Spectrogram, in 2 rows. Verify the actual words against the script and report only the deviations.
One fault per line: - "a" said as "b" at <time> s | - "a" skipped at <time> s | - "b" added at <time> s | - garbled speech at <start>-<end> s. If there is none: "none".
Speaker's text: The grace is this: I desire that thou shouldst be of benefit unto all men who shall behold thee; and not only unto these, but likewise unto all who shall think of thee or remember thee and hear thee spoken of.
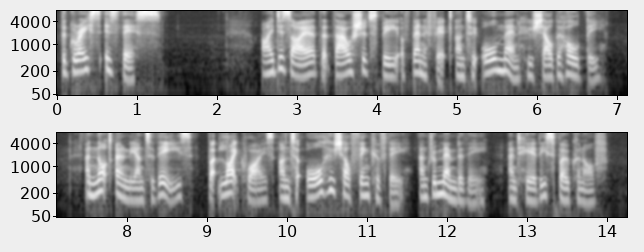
- "or" said as "and" at 11.6 s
